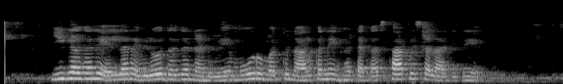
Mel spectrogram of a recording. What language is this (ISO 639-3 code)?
kan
